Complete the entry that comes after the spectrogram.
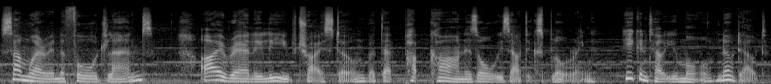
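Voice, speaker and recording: Creaky, sorrowful old shaman. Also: a bass voice, animated, over music, full character voice. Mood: measured. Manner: solemn, mystical, measured. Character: sorrowful old shaman of a dying giant race. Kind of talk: dark fantasy game acting.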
